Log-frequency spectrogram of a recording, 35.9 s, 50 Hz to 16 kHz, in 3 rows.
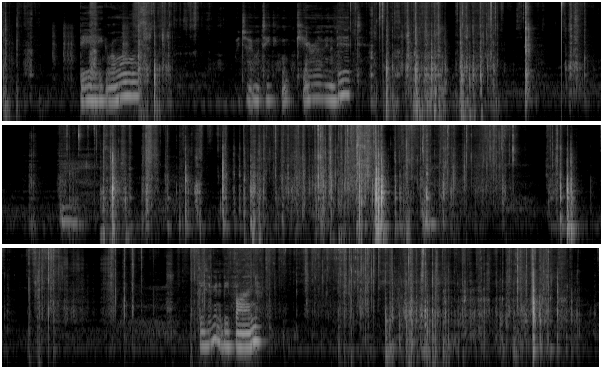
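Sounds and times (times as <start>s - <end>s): packaging crinkling and tearing: 16.7s - 23.3s, 24.4s - 26.9s, 27.7s - 35.9s.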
